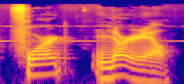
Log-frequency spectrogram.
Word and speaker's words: Fort Lauderdale: Porque es Lauder, esa D es casi como una R, Lauder, de como R suave, ¿vale? Semiclave, Lauderdale. Y luego la L después, ¿vale? Fort Lauderdale.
